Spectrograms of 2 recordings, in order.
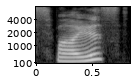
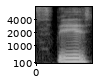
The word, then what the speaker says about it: Spiers: So, I'm Spires. I noticed he said Spears, Jimmy.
